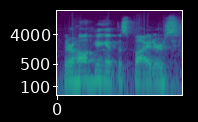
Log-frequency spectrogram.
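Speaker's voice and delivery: ordinary talk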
